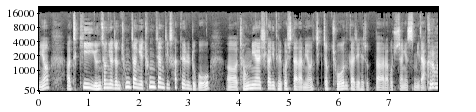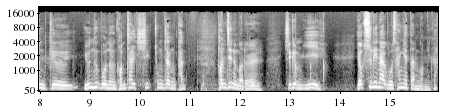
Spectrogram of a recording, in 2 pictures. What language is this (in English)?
Korean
